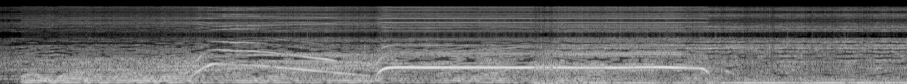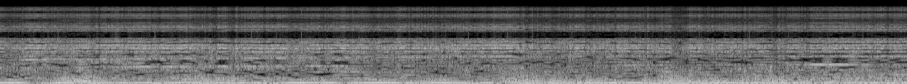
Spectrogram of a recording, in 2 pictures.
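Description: Live pop concert music over a large arena PA, recorded from within the crowd, with audience yelling. About two seconds in a high sliding sound falls twice, then one long high note is held for about three seconds. After that a steady bass-heavy groove runs on.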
